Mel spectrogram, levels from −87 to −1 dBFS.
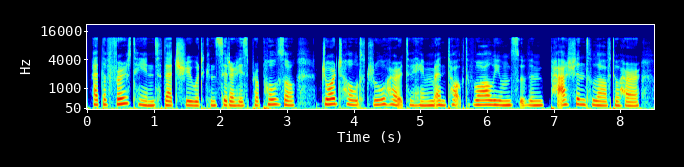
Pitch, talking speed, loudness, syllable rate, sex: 210 Hz, 170 wpm, -20 LUFS, 4.5 syllables/s, female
